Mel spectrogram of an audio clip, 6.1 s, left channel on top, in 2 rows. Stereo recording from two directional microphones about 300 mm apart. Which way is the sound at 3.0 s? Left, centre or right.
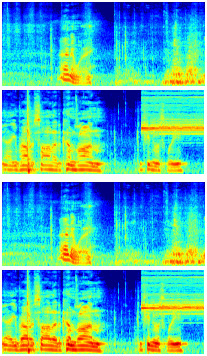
Centre.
